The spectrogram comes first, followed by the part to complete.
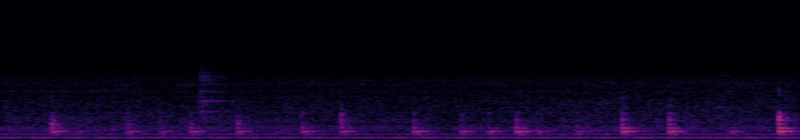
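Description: Marker writing on a whiteboard: a string of short strokes, about two a second, as letters are written out, over a steady low hum.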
